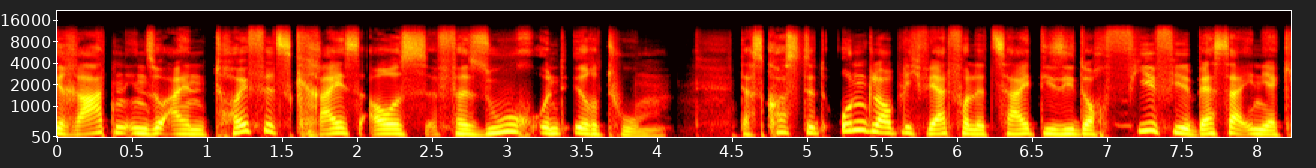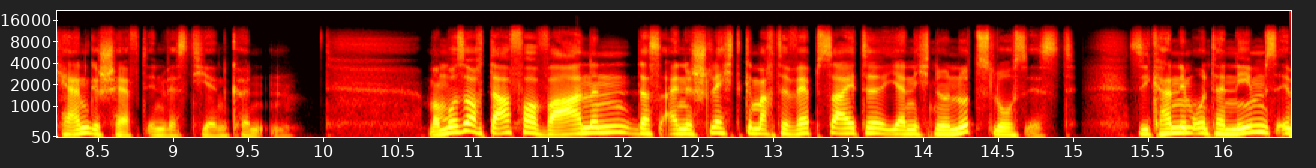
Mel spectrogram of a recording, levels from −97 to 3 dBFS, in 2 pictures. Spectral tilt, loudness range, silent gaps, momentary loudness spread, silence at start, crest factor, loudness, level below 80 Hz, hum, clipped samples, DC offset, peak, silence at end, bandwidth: -5 dB/octave; 4 LU; none; 11 LU; 0 s; 18 dB; -18 LUFS; -54 dBFS; none; under 0.1%; under 0.1%; 0 dBFS; 0 s; 13.5 kHz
